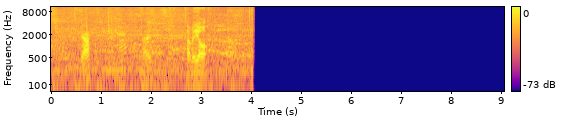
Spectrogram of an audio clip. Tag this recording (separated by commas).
Speech, Music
